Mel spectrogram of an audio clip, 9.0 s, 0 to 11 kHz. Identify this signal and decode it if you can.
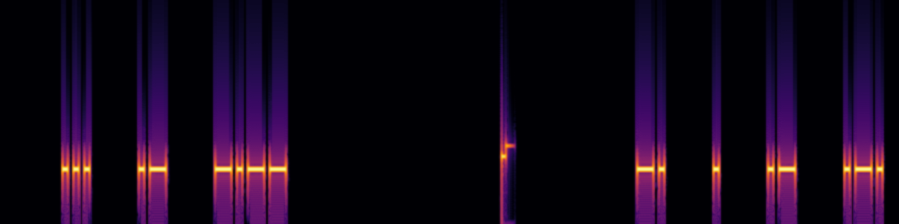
Morse code, heard as a keyed tone, about 22 wpm, spaced as for 13 wpm, 700 Hz. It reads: SAY NEAR
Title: 3x Character Spacing - Top 300 Words - 22wpm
